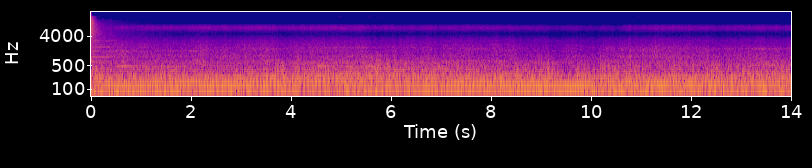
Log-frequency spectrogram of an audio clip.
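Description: Yamaha YZF-R3's parallel-twin engine running steadily under way at road speed, with road noise. The engine note changes briefly about ten seconds in.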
